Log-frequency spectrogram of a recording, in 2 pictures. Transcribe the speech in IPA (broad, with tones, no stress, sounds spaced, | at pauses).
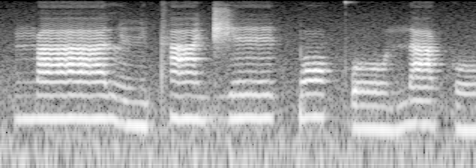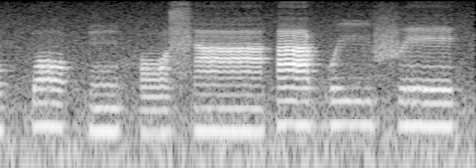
ŋ aː˦ l ĩ˨ tʰ ã˦ d͡ʒ eː˦ ɡ͡b ɔ˦ kʼ o˨ n a˦ k o˨ ɡ͡b ɔ˦˨ k͡p ũ˨ h ɔ˨ s ã˦ | a˨ ɡʷ iː˨ f e˦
